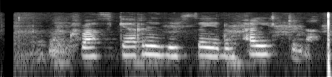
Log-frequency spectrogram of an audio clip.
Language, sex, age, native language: Icelandic, male, 8, Icelandic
